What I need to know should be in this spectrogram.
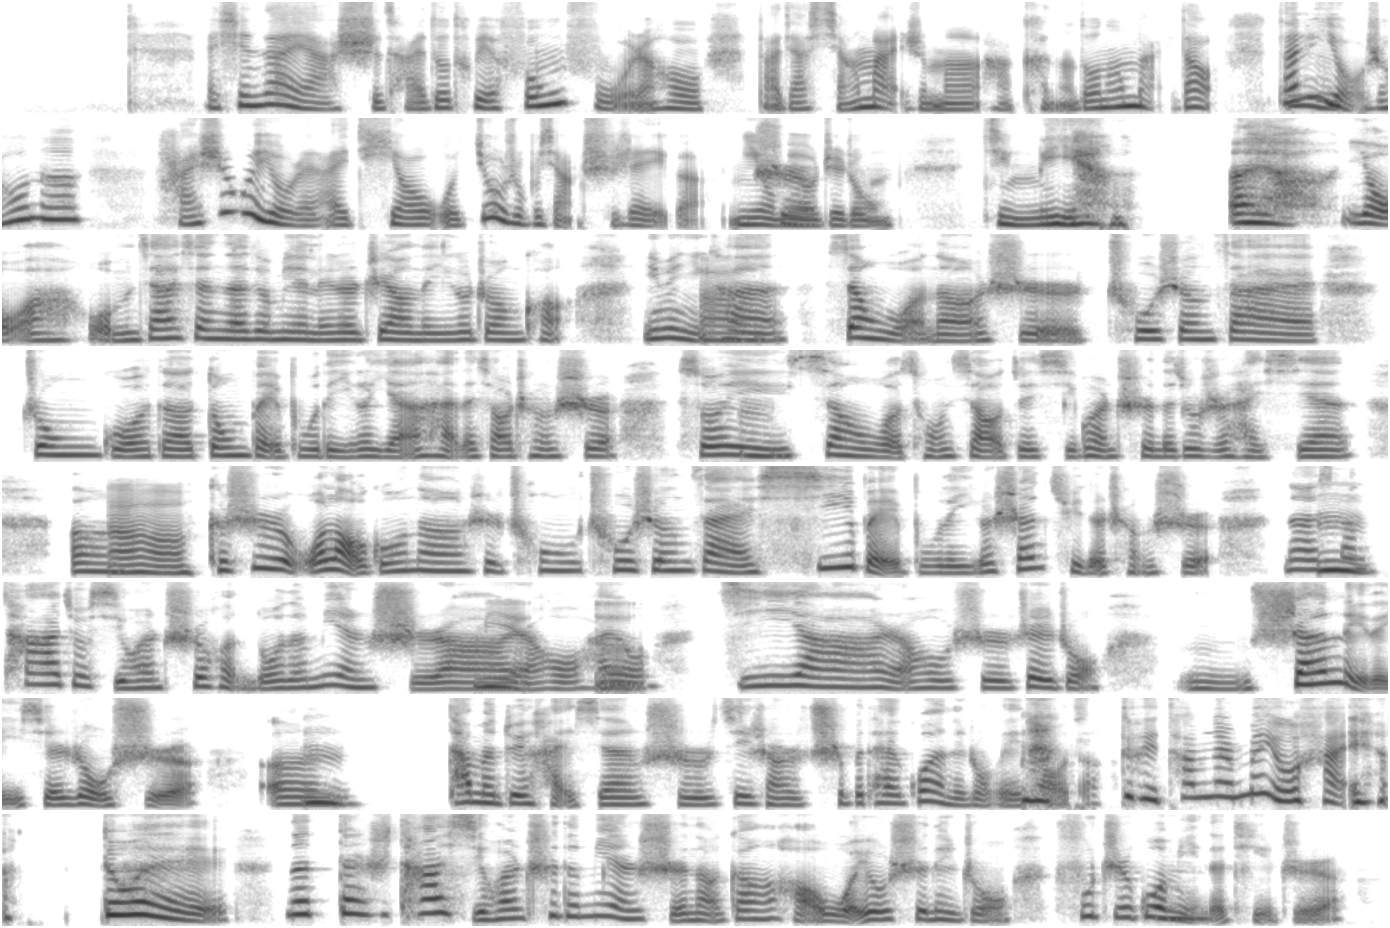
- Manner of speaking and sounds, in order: inhale; laughing while speaking: "呀？"; chuckle; laughing while speaking: "对，他们那儿妹有 海呀"; other background noise; "没有" said as "妹有"
- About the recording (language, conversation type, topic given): Chinese, podcast, 家人挑食你通常怎么应对？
